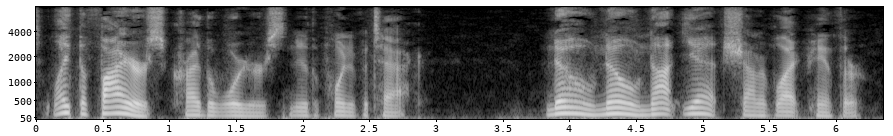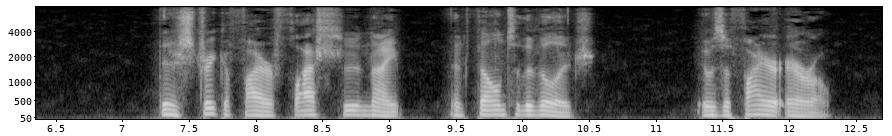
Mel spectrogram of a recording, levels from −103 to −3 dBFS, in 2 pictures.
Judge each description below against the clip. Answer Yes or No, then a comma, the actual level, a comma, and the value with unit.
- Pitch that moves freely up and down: No, average, 4.1 semitones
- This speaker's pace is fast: No, average, 175 wpm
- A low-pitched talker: Yes, low, 120 Hz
